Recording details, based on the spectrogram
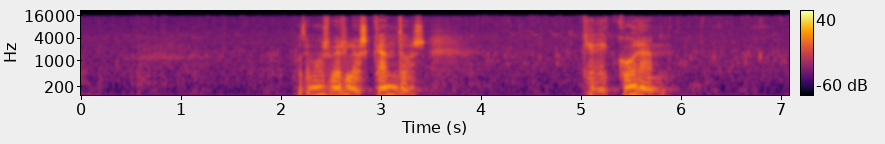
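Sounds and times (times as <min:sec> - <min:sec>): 
nearby stream flowing: 0:00.0 - 0:07.0
speech: 0:02.2 - 0:03.8, 0:05.0 - 0:05.9.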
